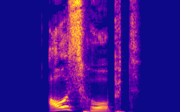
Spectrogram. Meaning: second-person plural dependent preterite of ausheben
- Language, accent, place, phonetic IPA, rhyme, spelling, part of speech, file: German, Germany, Berlin, [ˈaʊ̯sˌhoːpt], -aʊ̯shoːpt, aushobt, verb, De-aushobt.ogg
